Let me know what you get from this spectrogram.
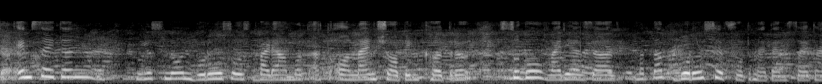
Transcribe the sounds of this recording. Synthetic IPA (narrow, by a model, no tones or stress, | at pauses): t̪ɐ̰ʔemsajt̪ɐn | jusnoːnbuɾuːsoːsbɐɽʲjaːmut̪ʰɐ̰t̪ʰoːnlaːjinʃaːpiŋɡkʰəːt̪ɾəsuɡoːʋɐɾijaːzaːd̪mɐt̪lɐbːuɾoːsefuʈmɐt̪emsɐːjt̪ɐn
